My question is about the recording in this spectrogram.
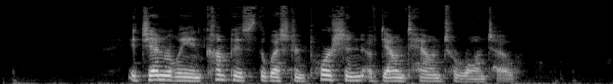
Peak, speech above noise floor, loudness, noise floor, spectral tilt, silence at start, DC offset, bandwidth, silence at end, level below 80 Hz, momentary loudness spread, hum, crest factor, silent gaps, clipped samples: -2 dBFS; 36 dB; -20 LUFS; -56 dBFS; -4.5 dB/octave; 0.15 s; under 0.1%; 16.5 kHz; 0.95 s; -56 dBFS; 12 LU; none; 20 dB; none; under 0.1%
